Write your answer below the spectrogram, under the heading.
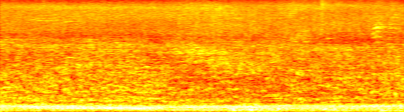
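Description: An engine running steadily with a low, even hum, like a motor vehicle idling or passing close by.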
